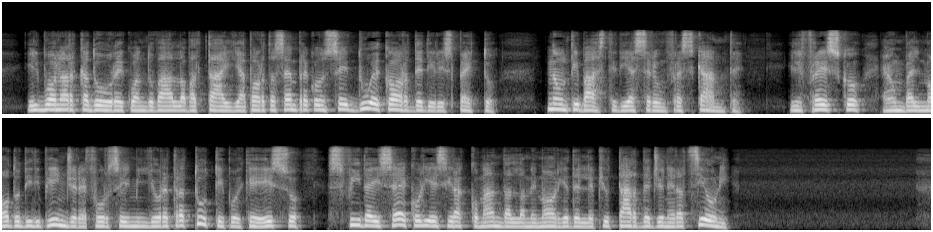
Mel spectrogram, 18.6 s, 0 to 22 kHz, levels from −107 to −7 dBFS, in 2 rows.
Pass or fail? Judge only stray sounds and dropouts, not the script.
pass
